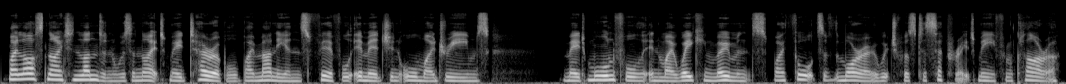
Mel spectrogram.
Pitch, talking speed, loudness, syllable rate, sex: 180 Hz, 195 wpm, -18 LUFS, 5.2 syllables/s, female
